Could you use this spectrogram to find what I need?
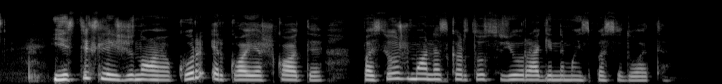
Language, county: Lithuanian, Klaipėda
